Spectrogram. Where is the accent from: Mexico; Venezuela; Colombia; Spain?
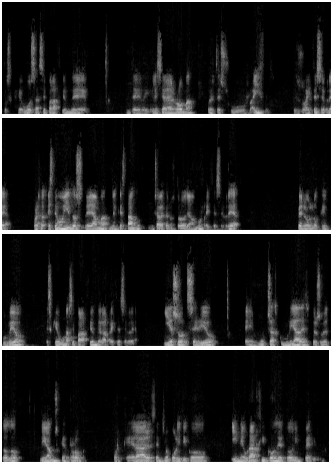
Spain; yo siendo español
